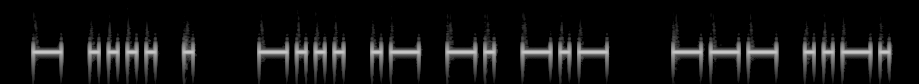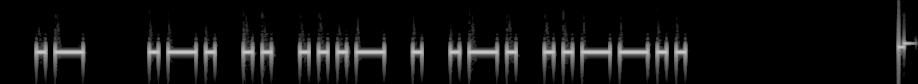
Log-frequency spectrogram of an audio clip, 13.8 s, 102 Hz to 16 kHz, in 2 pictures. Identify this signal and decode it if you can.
Morse code, heard as a keyed tone, about 17 wpm, 700 Hz. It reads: THE BANK OF A RIVER?
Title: Sentences from Top 1000 Words - Review Part 6 - 17wpm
